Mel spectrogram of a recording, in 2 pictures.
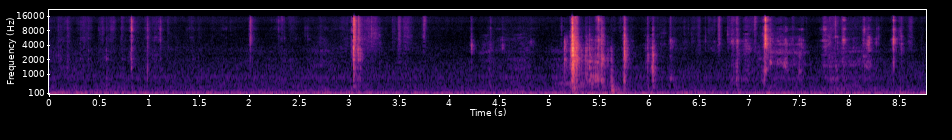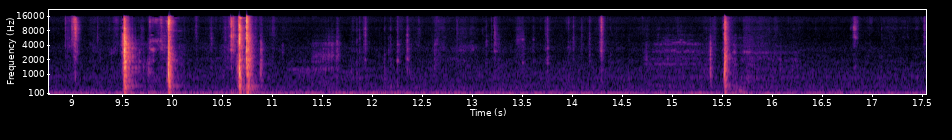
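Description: Scattered small clicks and clinks of paint bottles, a stirrer and a metal can of lacquer thinner being handled on a workbench, with the sharpest few taps coming close together about ten seconds in.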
